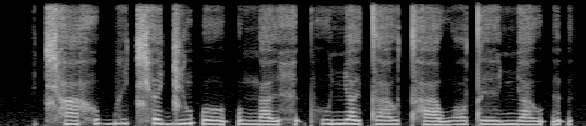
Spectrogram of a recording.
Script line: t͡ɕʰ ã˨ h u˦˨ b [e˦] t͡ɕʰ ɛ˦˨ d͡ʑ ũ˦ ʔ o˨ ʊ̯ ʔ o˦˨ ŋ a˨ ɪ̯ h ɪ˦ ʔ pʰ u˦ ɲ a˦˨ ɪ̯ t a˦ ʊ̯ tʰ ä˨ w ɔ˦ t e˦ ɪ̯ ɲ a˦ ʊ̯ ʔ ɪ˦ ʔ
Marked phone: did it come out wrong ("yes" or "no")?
yes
